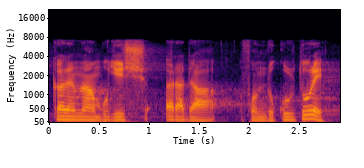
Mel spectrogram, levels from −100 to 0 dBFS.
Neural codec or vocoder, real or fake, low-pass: none; real; 7.2 kHz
